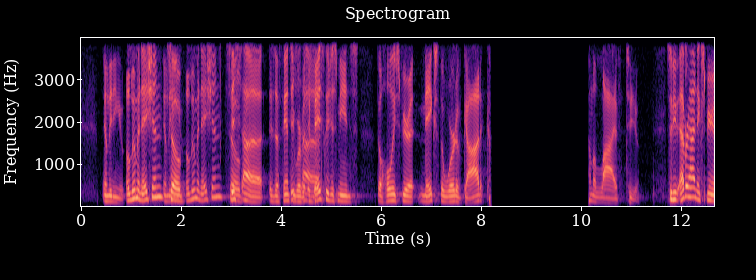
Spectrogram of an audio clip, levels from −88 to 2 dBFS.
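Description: From 1.63 to 4.75 s the speech carries a doubled audio track: a second full-band copy, about 5 dB quieter, trails roughly one second behind, dry and without room colour, switching in and out abruptly. The likely cause is a second capture through a slower path.

At 8.18 s a call audio freeze begins. The last sound is held only briefly, then about 1.94 s of silence follows until 10.17 s. The speech resumes where it stopped, so a 1.97 s gap was inserted and nothing is missing. This likely reflects delayed packets draining the jitter buffer.

From 10.41 to 12.64 s a jitter buffer speed-up follows as the receiver works off the added delay. It trims short pitch-period slices repeatedly, removing around 0.2 s in total. The speech runs at 109% speed at unchanged pitch and sounds hurried, still band-limited to 4 kHz by the G.711 call path.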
